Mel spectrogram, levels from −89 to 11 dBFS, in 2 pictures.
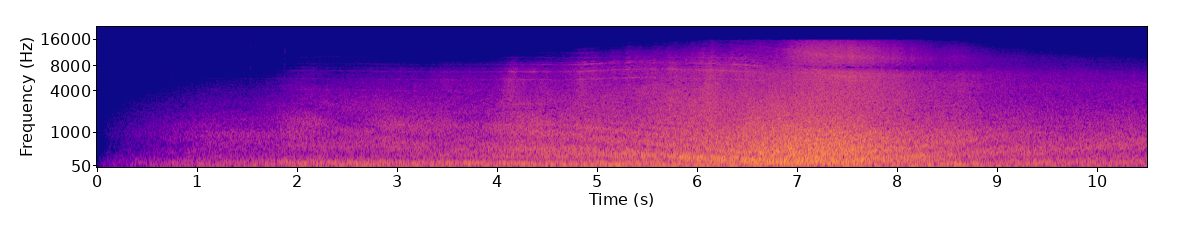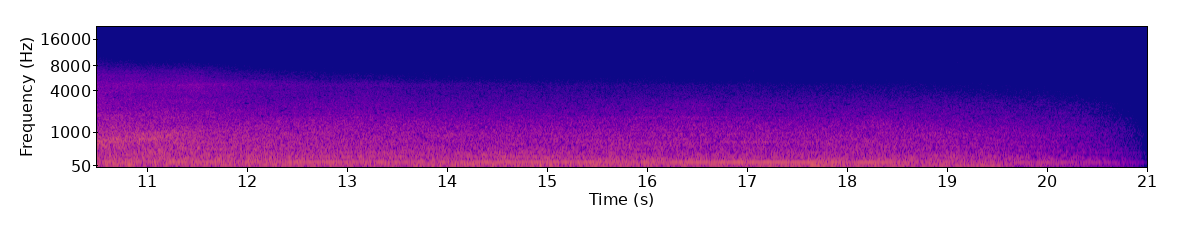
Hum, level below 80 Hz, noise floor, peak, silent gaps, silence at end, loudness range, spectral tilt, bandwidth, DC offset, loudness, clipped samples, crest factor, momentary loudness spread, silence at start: none; -38 dBFS; -58 dBFS; -2 dBFS; none; 0.9 s; 22 LU; -4.5 dB/octave; 16 kHz; under 0.1%; -22 LUFS; under 0.1%; 22 dB; 25 LU; 0.65 s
